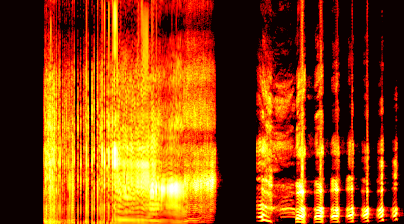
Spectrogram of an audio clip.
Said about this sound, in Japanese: ほうひほうひ大ほうひ。ああおなら気持ちいい。大噴射気持ちいい。臭いのいっぱい出して気持ちいい。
